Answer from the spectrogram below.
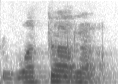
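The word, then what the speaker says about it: Ouattara: It's a it's a French uh uh way of writing basically a Muslim name called Watara.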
